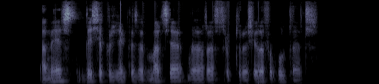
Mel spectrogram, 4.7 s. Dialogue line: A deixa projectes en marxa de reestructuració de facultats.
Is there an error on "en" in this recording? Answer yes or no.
no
